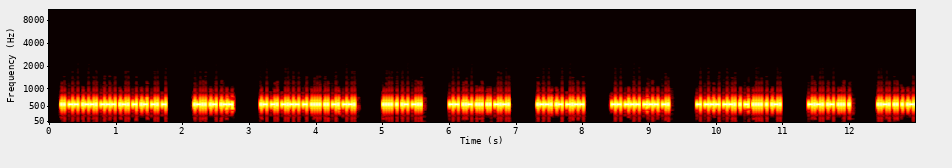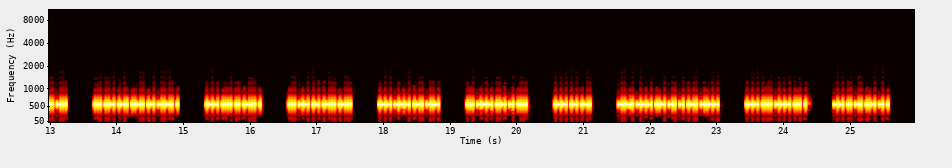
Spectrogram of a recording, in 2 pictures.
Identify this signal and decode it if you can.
Morse code, heard as a keyed tone, about 60 wpm, 550 Hz. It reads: IMPORTANT LAW ANYTHING HEAD MUSIC PAY MOON TOGETHER CASE FIELD SURFACE WHILE SMALL WORK SOUTH WAR COUNTRY WHOSE MINUTE
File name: 632 words / 632 Words 60WPM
